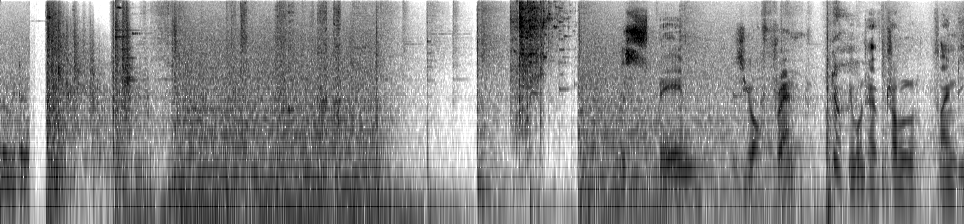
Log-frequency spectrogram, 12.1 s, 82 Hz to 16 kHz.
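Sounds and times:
dark trailer music: 0:01.2 - 0:06.4, 0:07.2 - 0:12.0
glass shattering on hard floor: 0:06.3 - 0:07.2.

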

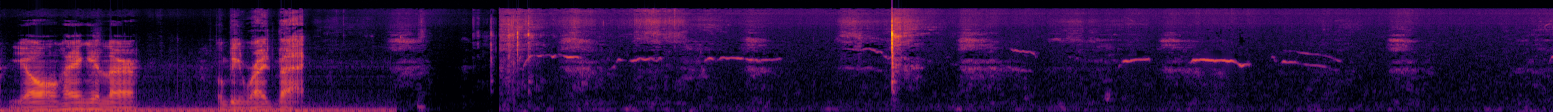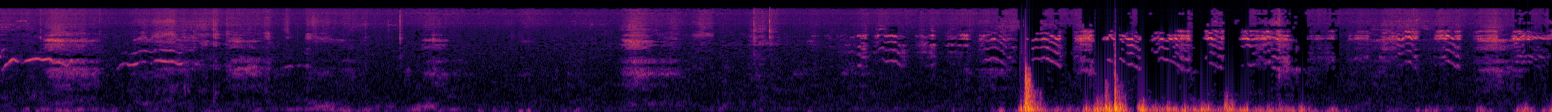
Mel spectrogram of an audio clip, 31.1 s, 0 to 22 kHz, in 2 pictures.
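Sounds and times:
sharp click: 0:08.9 - 0:09.1.

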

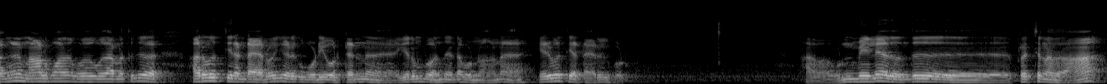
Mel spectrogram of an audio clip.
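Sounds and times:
man speaking: 0:00.0 - 0:06.4, 0:08.0 - 0:11.0
faint click: 0:07.1 - 0:07.8.

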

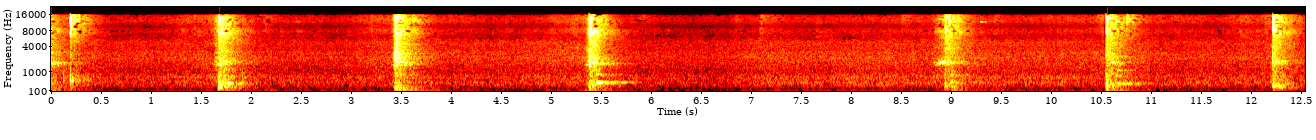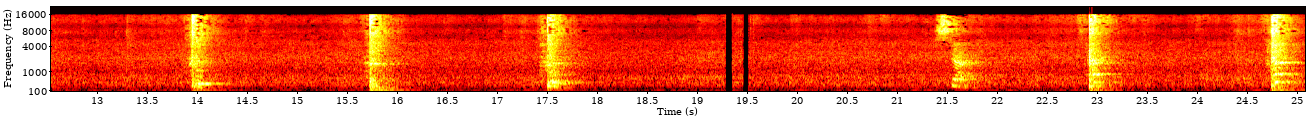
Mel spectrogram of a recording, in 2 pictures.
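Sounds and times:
kicks thudding on punching bag: 0:01.6 - 0:02.4, 0:03.4 - 0:04.0, 0:05.3 - 0:05.9, 0:08.8 - 0:09.4, 0:10.5 - 0:11.1, 0:12.1 - 0:12.7, 0:13.9 - 0:14.4, 0:15.6 - 0:16.3, 0:17.4 - 0:18.0, 0:22.9 - 0:23.4, 0:24.7 - 0:25.0.

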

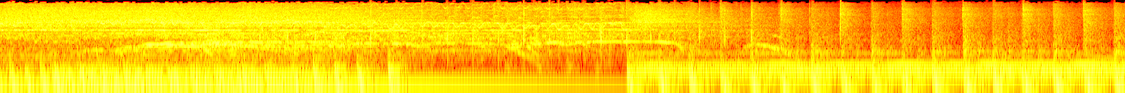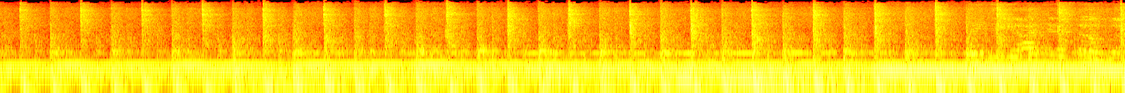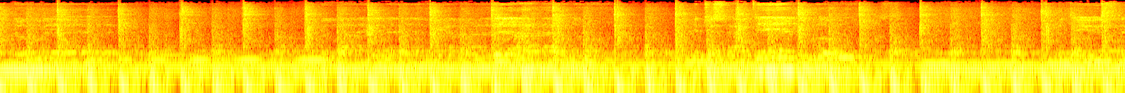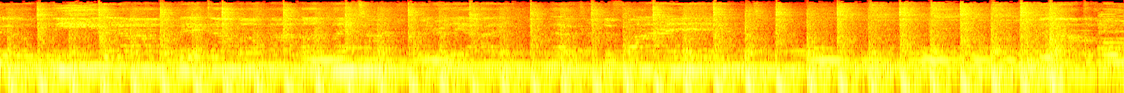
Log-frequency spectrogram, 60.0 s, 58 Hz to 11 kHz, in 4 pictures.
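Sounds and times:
drum beat: 0:00.0 - 0:59.4
bass: 0:00.0 - 0:59.9
keyboard chords: 0:08.4 - 0:59.9
lead vocal singing: 0:27.8 - 0:32.6, 0:34.0 - 0:55.8, 0:58.6 - 0:59.9.

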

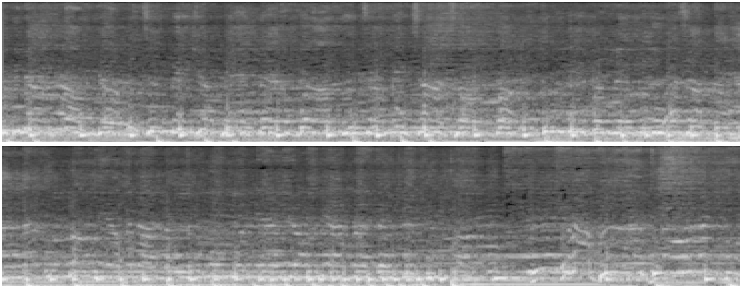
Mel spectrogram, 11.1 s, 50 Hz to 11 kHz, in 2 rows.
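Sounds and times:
live band dance music: 0:00.0 - 0:11.0.

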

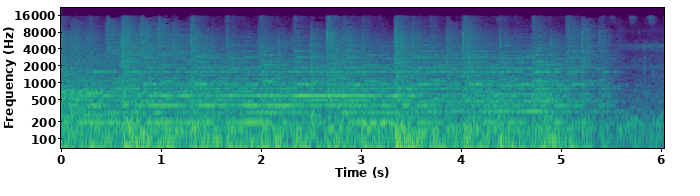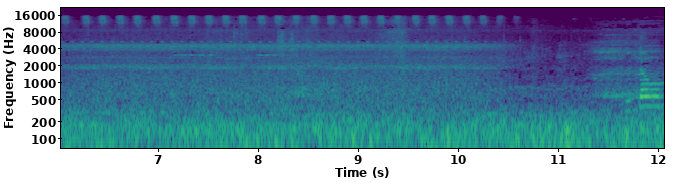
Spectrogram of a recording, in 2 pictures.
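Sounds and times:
insects droning with fast pulsing: 0:05.5 - 0:11.3.

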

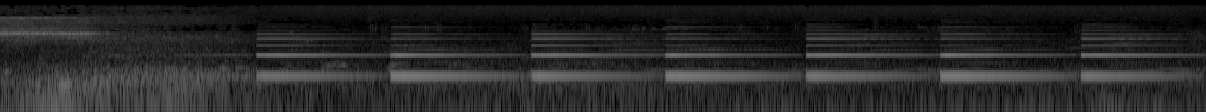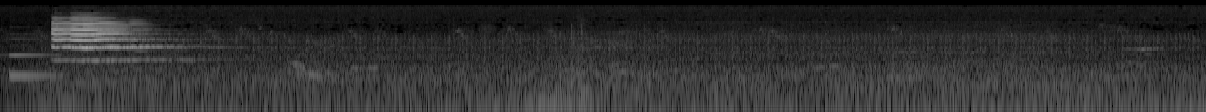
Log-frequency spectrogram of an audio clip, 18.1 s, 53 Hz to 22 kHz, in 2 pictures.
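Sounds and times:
level crossing bell ringing: 0:01.8 - 0:11.2
train horn toot: 0:09.4 - 0:10.8.

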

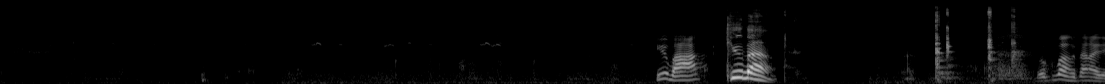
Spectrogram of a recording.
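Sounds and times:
high bird chirps: 0:01.1 - 0:05.1.

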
